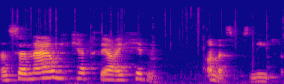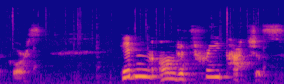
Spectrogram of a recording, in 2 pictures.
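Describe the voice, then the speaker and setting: With an Irish accent, a woman talks at a moderate pace. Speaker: storyteller. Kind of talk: traditional oral storytelling.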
